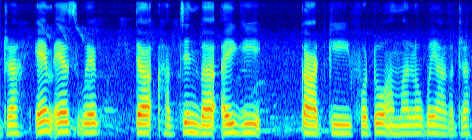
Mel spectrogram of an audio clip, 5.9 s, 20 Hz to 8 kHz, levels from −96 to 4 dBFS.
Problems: background sounds at intervals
